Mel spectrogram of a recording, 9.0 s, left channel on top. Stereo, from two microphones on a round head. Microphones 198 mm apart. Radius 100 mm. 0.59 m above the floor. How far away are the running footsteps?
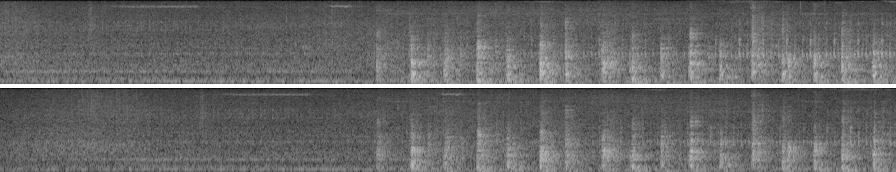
About 6.5 m.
